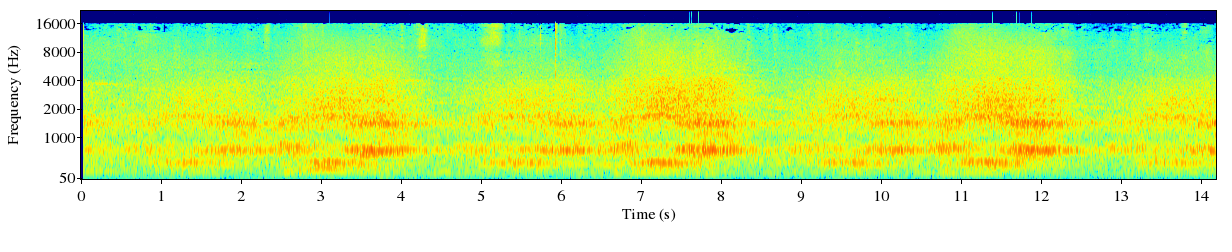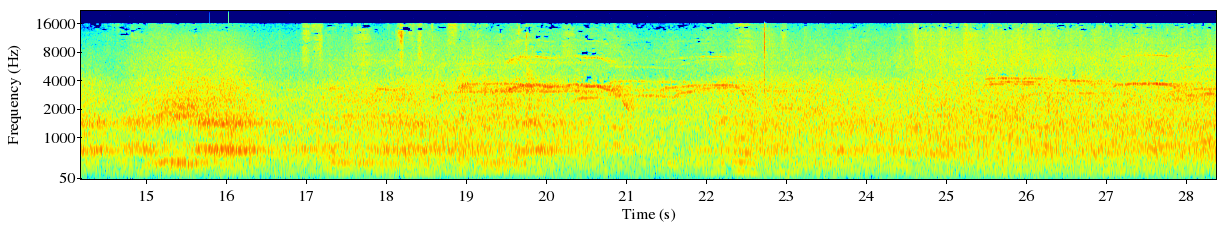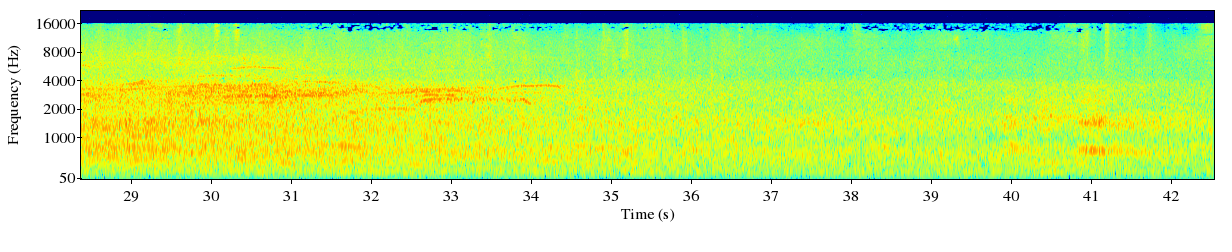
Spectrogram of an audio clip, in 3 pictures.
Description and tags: Benfica - stadium
The sound of football match in a stadium.
football, match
